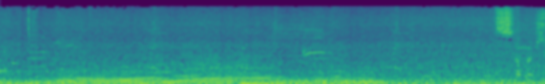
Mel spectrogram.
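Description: A Porsche engine pulls hard under full throttle from inside the cabin, a loud, steady low rumble with rising tone and road roar throughout.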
